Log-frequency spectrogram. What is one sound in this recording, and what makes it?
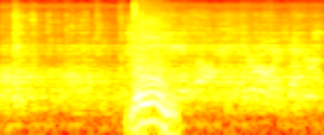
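Explosions boom from a video game.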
